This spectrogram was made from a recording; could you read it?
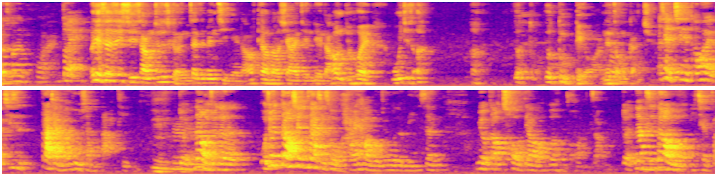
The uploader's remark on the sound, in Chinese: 有聽眾朋友反應這集的回音較大。因為當初在場地判斷上的疏忽已經盡可能用手上的軟體去調整但效果還是不如預期。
